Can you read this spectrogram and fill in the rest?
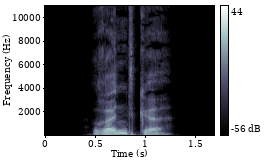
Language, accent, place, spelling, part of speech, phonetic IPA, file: German, Germany, Berlin, röntge, verb, [ˈʁœntɡə], De-röntge.ogg
- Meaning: inflection of röntgen: 1. first-person singular present 2. first/third-person singular subjunctive I 3. singular imperative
